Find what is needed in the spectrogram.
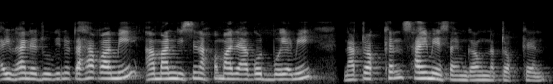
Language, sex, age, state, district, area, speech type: Assamese, female, 45-60, Assam, Barpeta, rural, spontaneous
